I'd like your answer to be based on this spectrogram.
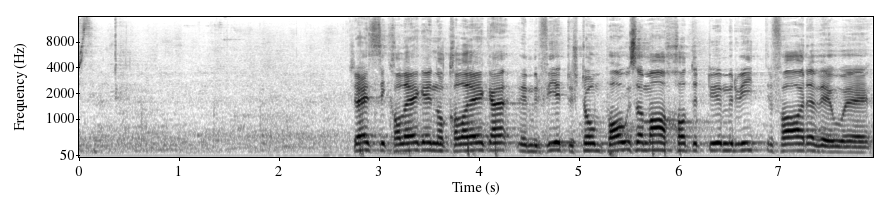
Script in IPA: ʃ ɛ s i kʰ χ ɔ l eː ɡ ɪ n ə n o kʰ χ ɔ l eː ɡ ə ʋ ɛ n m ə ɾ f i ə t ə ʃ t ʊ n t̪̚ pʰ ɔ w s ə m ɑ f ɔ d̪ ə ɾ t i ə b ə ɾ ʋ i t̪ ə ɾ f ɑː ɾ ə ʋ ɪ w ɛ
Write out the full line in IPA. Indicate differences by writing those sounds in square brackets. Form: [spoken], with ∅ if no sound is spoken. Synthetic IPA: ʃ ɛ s i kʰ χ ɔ l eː ɡ ɪ n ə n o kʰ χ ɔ l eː ɡ ə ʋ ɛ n m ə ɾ f i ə t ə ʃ t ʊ n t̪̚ pʰ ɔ w s ə m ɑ [χ] ɔ d̪ ə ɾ t [y] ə [m] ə ɾ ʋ i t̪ ə ɾ f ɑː ɾ ə ʋ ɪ w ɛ

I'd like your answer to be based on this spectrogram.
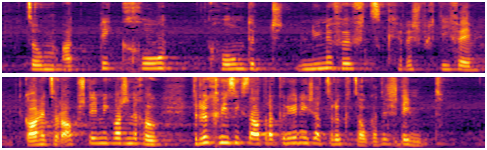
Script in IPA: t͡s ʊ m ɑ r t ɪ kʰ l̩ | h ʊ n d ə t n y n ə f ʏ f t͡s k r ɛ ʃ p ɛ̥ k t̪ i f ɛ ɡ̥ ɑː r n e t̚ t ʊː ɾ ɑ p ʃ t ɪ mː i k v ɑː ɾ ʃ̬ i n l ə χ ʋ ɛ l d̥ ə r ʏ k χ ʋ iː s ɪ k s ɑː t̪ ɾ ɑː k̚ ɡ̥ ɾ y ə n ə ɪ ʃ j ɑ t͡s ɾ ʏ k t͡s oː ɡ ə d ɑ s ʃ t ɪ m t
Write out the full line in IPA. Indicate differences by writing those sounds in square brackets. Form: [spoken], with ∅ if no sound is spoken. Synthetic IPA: t͡s ʊ m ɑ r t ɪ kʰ l̩ | h ʊ n d ə t n y n ə f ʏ f t͡s k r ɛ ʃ p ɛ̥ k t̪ [iː] f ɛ ɡ̥ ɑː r n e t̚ [t͡s] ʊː ɾ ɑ p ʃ t ɪ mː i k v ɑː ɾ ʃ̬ i n l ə χ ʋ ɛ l d̥ ə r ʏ k χ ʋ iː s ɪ k s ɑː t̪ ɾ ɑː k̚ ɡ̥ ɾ y ə n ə ɪ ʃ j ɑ t͡s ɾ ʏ k t͡s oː ɡ ə d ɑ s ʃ t ɪ m t

